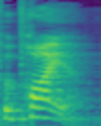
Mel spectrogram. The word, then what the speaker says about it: papaya: Number ten, papaya, papaya. Stress روی سیلاب دومه, papaya, پاپایای خربوزه درختی.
